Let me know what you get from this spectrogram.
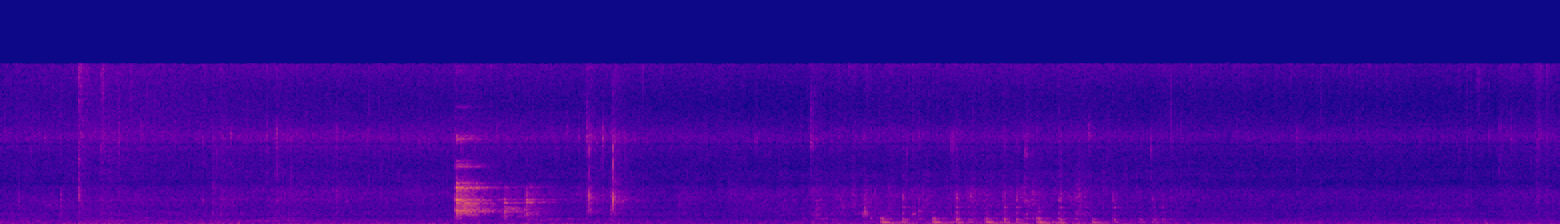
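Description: Oil sizzling gently in a nonstick wok as dry ground spices are tipped in and fried with ginger-garlic paste, stirred with a spoon. A sharp ringing clink a few seconds in, then a spell of spoon stirring and scraping against the pan in the middle.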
